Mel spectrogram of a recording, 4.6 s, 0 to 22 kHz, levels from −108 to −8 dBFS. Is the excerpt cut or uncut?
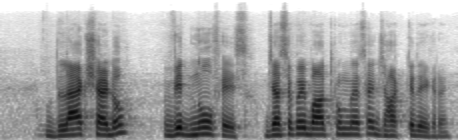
cut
